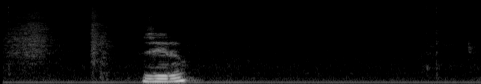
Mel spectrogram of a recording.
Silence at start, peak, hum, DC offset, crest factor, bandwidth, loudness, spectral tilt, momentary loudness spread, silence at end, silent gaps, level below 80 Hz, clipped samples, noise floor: 0.3 s; -12 dBFS; none; under 0.1%; 20 dB; 16 kHz; -25 LUFS; -8 dB/octave; 29 LU; 2.9 s; none; -60 dBFS; under 0.1%; -55 dBFS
